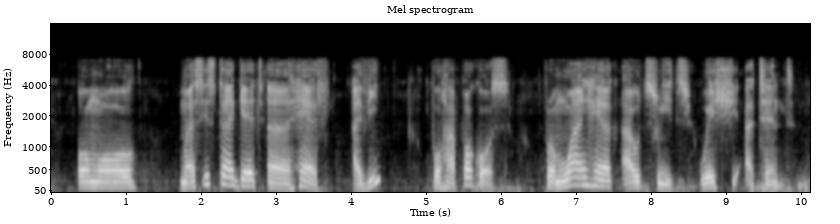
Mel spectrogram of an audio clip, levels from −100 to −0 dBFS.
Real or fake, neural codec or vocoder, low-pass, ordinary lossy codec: fake; codec, 16 kHz, 4.8 kbps, FACodec; 7.2 kHz; none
